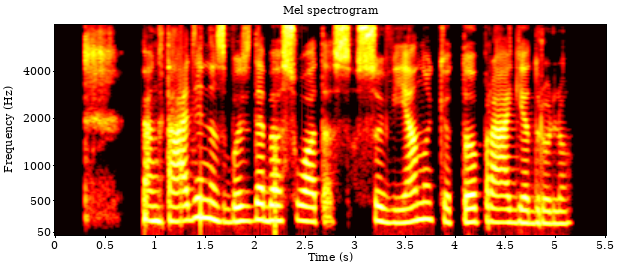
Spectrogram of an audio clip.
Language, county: Lithuanian, Šiauliai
